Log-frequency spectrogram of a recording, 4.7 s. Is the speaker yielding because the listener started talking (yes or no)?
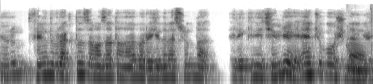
no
